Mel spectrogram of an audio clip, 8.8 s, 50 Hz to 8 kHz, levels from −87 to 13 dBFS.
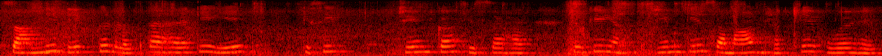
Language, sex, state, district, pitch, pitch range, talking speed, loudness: Hindi, female, Bihar, Kishanganj, 270 Hz, 245-290 Hz, 130 wpm, -42 LUFS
